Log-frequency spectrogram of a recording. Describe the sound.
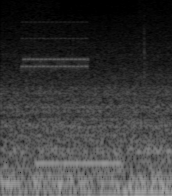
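A telephone rings and goes unanswered: a single burst of steady, high electronic ringing tone over a low background hum, then the line falls quiet again.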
